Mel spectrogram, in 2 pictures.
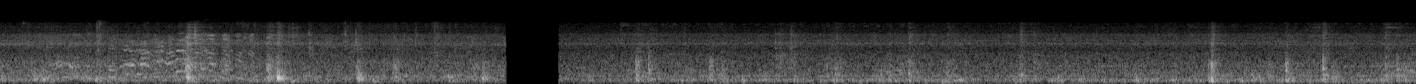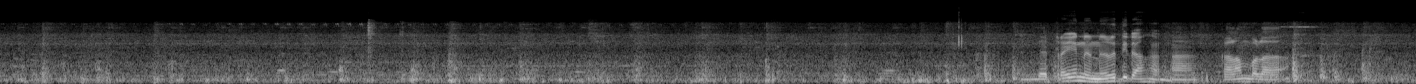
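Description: Train wheels clatter over rail joints and points.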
